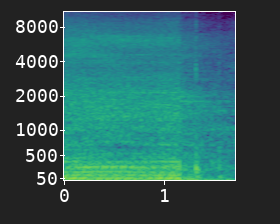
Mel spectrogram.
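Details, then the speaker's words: Salvage BMW 335i E92 bought from Copart UK, at idle with engine light on: lumpy, uneven idle with irregular dips instead of a smooth beat; a misfire. OBD shows heater control circuit bank 1 sensor 2 faults, blamed on decats; cause not confirmed. "Yeah, so I'll start up the car and you guys could hear it for yourself, that misfire."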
